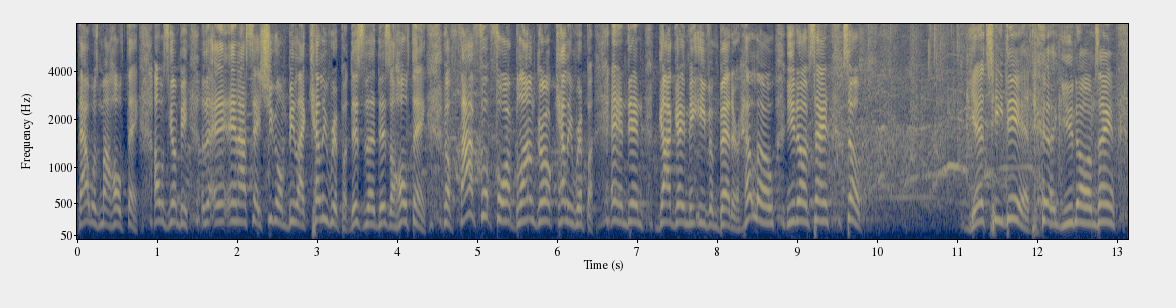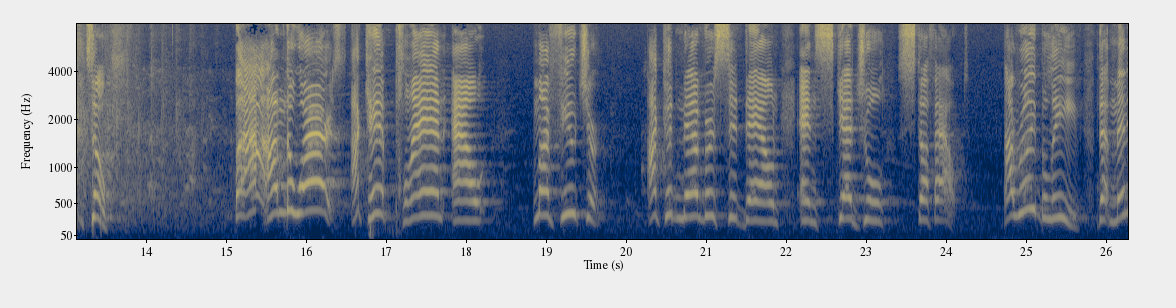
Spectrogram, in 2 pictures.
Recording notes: Zoe Church LA. Live from the El Rey Theater.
